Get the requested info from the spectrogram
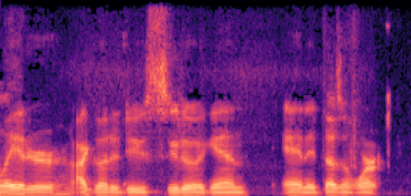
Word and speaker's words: sudo: And sometime later, I go to do sudo. And I'm like, crap, I don't know. My password's not working. What the hell's going on? – It's pronounced sudo. – Whatever. – Sudo's right. You're right.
